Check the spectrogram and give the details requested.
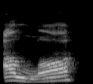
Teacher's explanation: Sometimes we pronounce the lam in Allah's name like Allah, tafkhim, really thick and full.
